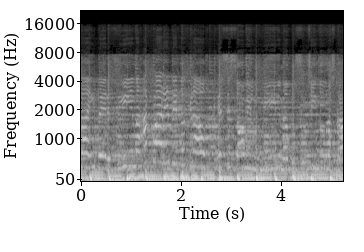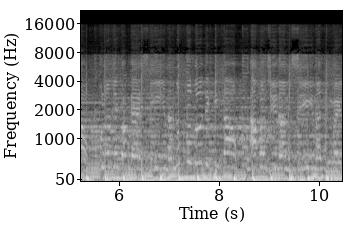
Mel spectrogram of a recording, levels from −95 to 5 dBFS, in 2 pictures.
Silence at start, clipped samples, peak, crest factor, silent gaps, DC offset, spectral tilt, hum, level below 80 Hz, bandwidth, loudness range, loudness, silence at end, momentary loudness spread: 0 s; under 0.1%; 0 dBFS; 14 dB; none; 2%; -6 dB/octave; none; -16 dBFS; 8 kHz; 1 LU; -16 LUFS; 0 s; 2 LU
